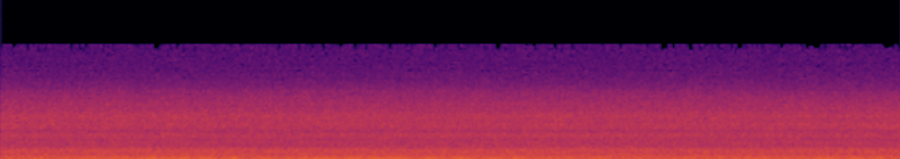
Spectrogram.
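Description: Constant loud roar with a faint steady hum on top throughout; furnace running noisily, cause not evident from the sound.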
